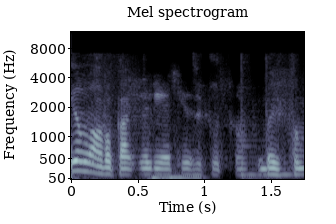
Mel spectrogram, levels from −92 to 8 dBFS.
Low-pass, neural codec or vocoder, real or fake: 7.2 kHz; codec, 16 kHz, 1 kbps, X-Codec, HuBERT features, trained on balanced general audio; fake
